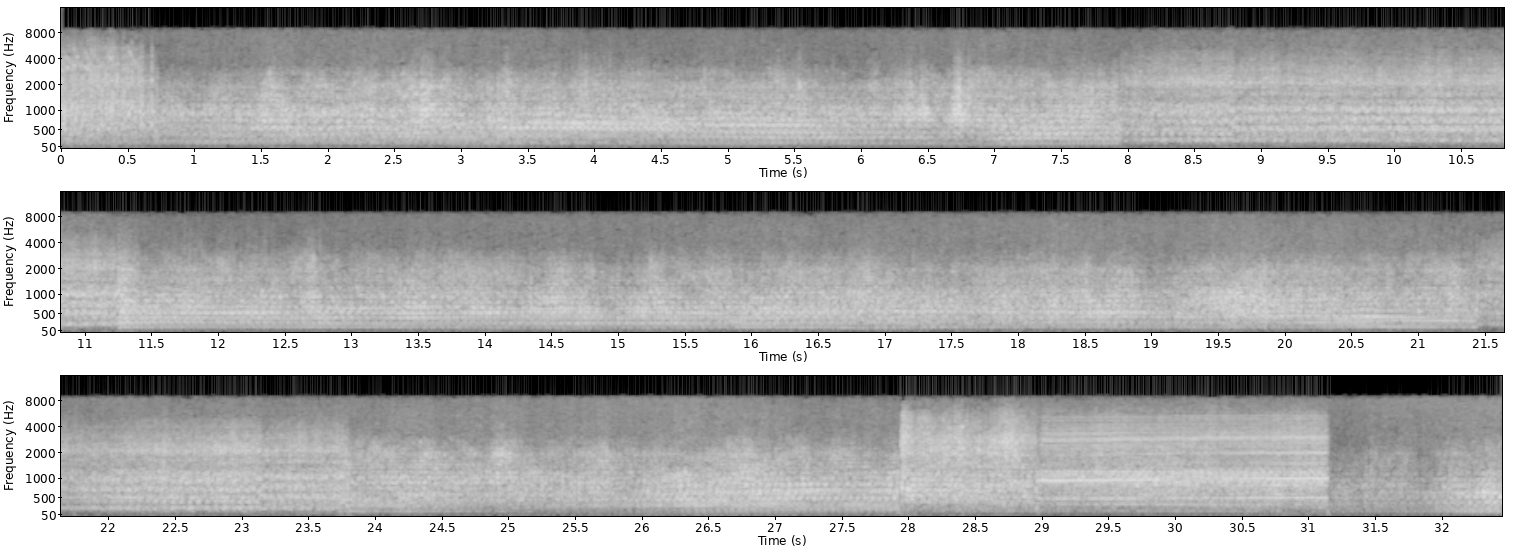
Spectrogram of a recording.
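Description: Propeller aircraft engines droning steadily, their pitch rising and falling as the planes dive and climb, with abrupt shifts in the engine note every several seconds. A higher whine joins near the end. The sound is dull and band-limited, as on an old optical film soundtrack.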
